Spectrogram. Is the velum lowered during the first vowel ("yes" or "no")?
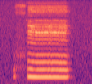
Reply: yes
